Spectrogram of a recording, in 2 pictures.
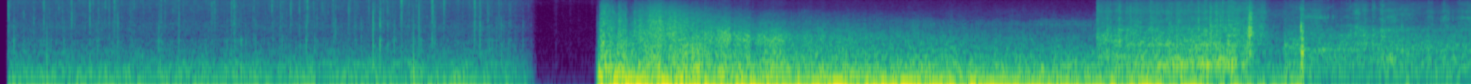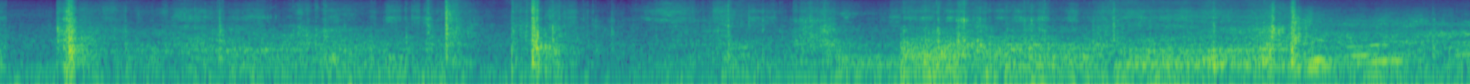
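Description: Skateboard wheels rolling loudly over concrete pavement, broken by a few sharp clacks of the board striking the ground.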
